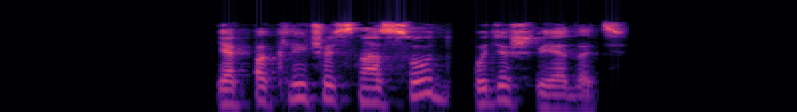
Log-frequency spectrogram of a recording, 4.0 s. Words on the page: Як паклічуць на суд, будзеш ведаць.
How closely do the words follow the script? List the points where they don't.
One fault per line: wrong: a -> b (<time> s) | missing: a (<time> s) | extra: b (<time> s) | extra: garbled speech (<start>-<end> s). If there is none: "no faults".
no faults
